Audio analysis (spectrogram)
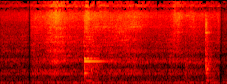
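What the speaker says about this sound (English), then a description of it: "I've got to start stirring it pretty fast so that it doesn't stick to the bottom" Chili stirred in a pot over heat, a steady low sizzle with scraping stir strokes near the start and end, close and moderately loud, no talking.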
